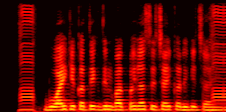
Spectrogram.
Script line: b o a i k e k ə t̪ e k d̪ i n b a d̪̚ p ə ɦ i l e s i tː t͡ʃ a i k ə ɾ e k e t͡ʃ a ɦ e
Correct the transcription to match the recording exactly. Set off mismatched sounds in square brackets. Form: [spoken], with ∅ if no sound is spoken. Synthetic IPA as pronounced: b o a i k e k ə t̪ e k d̪ i n b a d̪̚ p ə ɦ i l [a] s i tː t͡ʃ a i k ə ɾ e k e t͡ʃ a ɦ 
